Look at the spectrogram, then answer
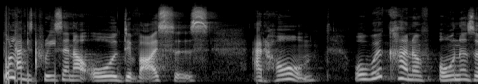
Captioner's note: audio warps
